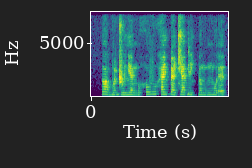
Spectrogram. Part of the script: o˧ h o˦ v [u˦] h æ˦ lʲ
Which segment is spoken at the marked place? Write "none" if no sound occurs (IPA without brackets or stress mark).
u˦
